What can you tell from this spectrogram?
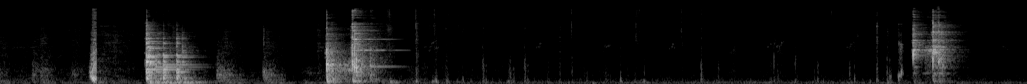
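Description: Kitchenware clattering: several sharp metal clanks with a brief ringing in the first few seconds, then light ticks and scrapes of cutlery on a ceramic plate, and another loud clatter near the end.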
